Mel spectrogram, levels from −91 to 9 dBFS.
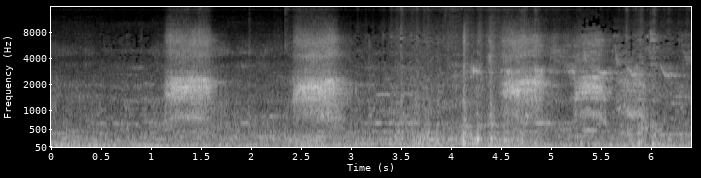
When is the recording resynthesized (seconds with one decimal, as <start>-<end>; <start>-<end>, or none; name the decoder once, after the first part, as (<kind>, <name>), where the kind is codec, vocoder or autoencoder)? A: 0.0-0.5 (codec, SNAC); 1.0-3.0; 4.0-5.3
